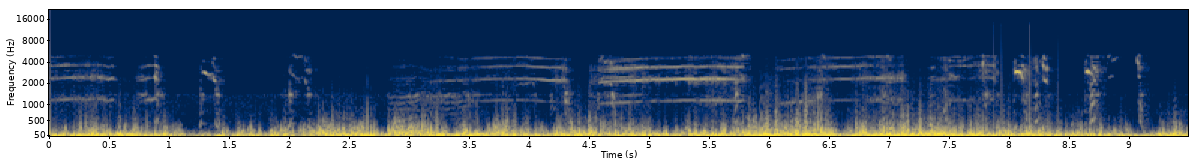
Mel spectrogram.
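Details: Peregrine falcon pair, male and female, at Illkirch-Graffenstaden on 17 April 2017 at 9:28, uttering repeated long, nasal, harmonic wails and shorter clipped notes, with strong buffeting wind noise throughout and a few sharp ticks late on.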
